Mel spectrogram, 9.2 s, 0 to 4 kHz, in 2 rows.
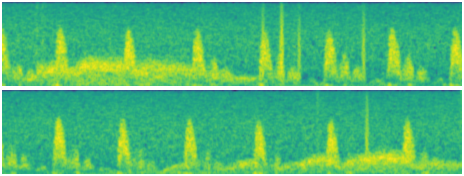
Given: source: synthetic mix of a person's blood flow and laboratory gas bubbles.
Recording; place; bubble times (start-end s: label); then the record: Doppler ultrasound of blood flow; subclavian vein
no bubbles
From the record:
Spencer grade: 0 (complete lack of bubble signals)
